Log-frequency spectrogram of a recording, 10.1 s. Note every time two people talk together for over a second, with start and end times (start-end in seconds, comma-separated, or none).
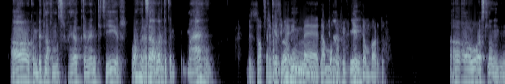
5.3-7.3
